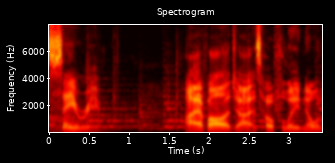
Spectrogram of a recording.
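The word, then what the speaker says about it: Say'ri: been mispronouncing sarees name it's not sorry it's Sayuri I apologize hopefully no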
